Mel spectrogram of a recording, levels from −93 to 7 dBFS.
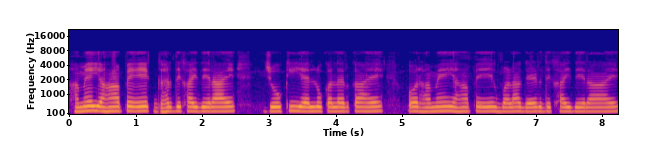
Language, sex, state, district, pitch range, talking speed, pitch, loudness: Hindi, female, Uttar Pradesh, Etah, 195-205 Hz, 180 wpm, 200 Hz, -22 LUFS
